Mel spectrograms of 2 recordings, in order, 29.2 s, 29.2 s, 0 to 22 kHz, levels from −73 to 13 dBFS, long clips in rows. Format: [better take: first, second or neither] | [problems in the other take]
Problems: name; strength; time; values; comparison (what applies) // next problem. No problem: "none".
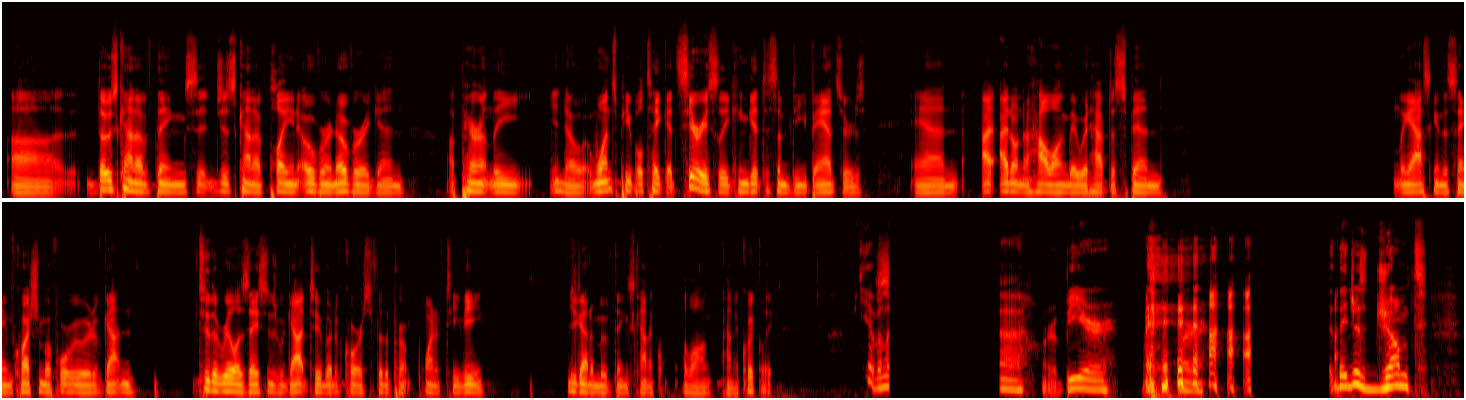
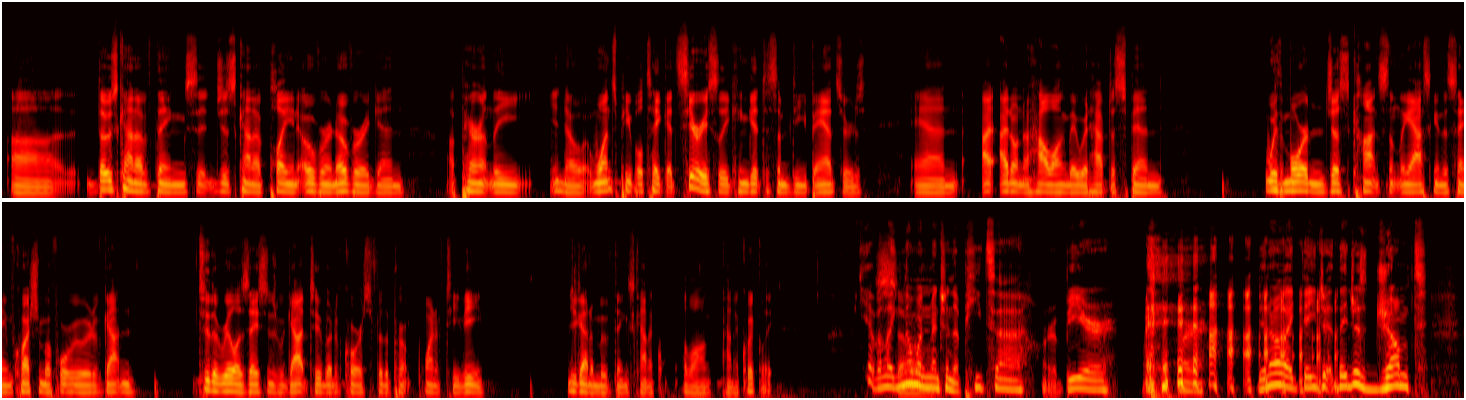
second | audio cutting out; at 12 s for 2 s, at 24 s for 1 s and at 27 s for 1 s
